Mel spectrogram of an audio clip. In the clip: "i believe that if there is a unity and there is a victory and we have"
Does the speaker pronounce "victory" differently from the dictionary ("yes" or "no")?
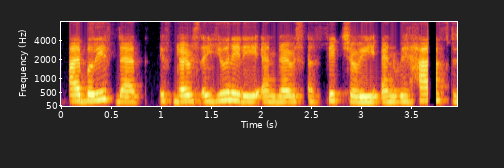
yes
